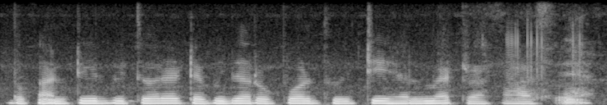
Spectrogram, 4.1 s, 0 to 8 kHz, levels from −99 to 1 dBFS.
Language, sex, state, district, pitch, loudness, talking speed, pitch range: Bengali, female, Assam, Hailakandi, 165 Hz, -13 LUFS, 135 wpm, 160-170 Hz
